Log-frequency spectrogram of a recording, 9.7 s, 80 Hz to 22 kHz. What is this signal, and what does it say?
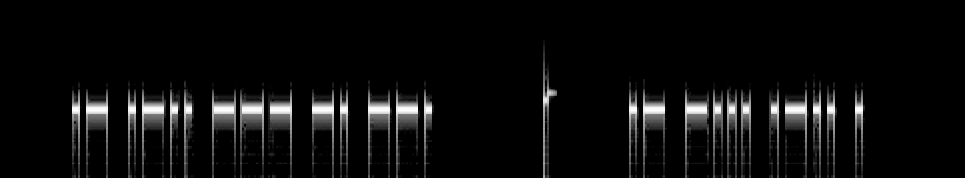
Morse code, heard as a keyed tone, about 17 wpm, 700 Hz. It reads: ALONG ABLE
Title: Sentences from Top 700 Words - New Word Drill - 17wpm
